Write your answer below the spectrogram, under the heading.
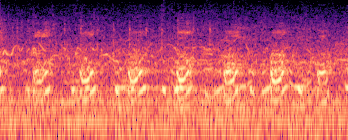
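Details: Brandt's cormorant at a nesting family with three chicks on the Coast Guard pier, Monterey, California, calling in a steady series of hoarse, arching mid-pitched notes, about two each second, over a low rumble of wind and harbour noise.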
